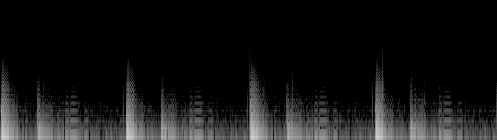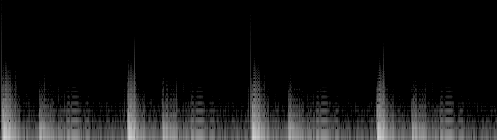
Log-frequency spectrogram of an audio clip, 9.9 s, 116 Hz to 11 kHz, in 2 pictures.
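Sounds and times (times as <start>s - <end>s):
slow heartbeat: 0.0s - 3.2s, 3.8s - 4.4s, 5.0s - 6.9s, 7.5s - 9.4s.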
